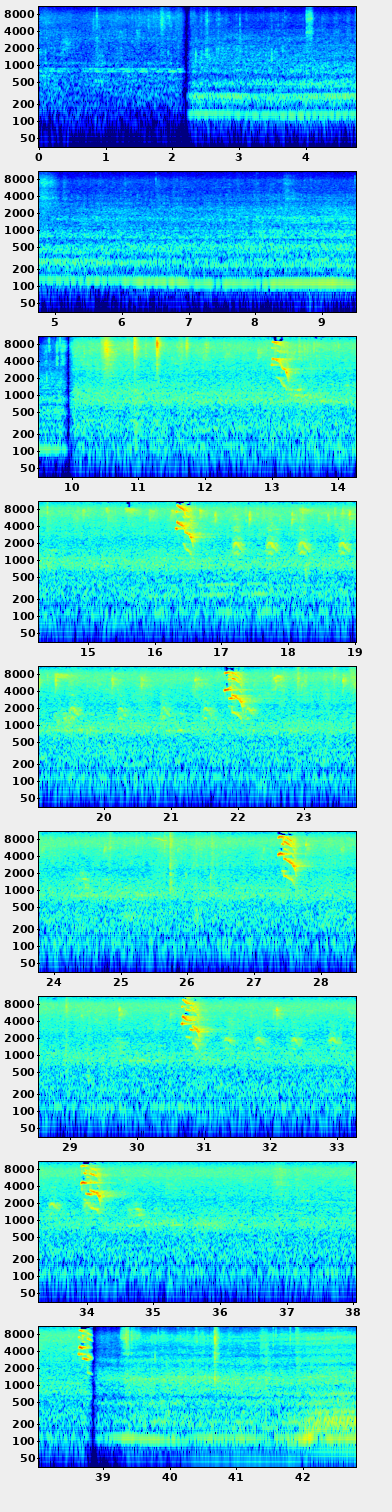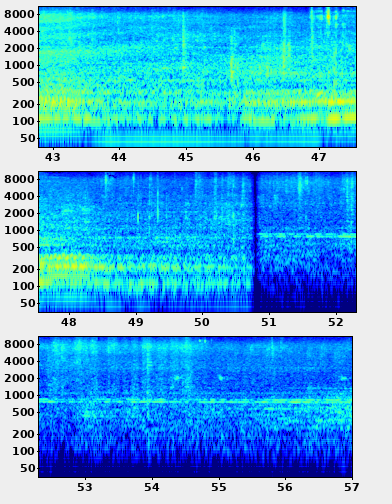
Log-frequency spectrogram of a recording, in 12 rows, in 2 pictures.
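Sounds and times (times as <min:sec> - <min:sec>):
bird squawking: 0:27.4 - 0:27.8, 0:30.6 - 0:34.9.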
